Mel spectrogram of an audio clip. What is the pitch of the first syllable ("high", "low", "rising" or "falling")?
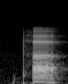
falling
